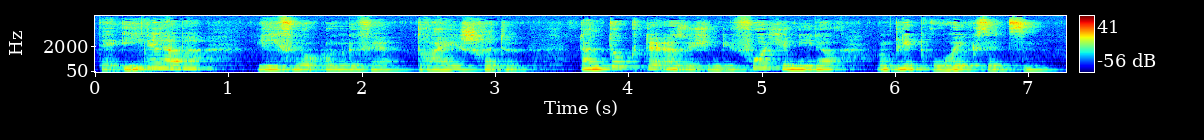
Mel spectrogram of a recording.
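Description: A woman with a lowish voice reads a fairy tale aloud, her pitch swinging up and down with animated expression. The recording has a noticeable roomy echo. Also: a little slow. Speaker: storyteller. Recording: echoey room.

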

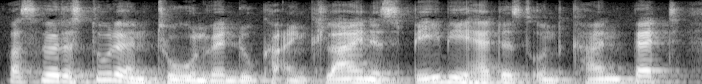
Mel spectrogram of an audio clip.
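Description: A man's voice: mid-range voice, very animated, normal speed, mellow, voice pushed up, natural voice. A man voicing a patient mother who explains the nativity story to unruly children. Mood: explaining. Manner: patient explaining, tired sighs.

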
